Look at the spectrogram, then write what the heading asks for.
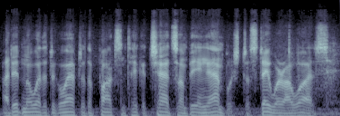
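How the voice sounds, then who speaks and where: An actor playing a wary, hard-boiled American army captain in a 1950 radio drama, colloquial, with an American accent. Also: male voice, lowish voice, fairly even intonation, rapid-fire, lightly acted. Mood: tense, suspenseful. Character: plain-spoken, wary American army captain on a secret mission. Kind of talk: 1950 radio drama acting with first-person narration. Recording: noisy old 1950s radio broadcast.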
